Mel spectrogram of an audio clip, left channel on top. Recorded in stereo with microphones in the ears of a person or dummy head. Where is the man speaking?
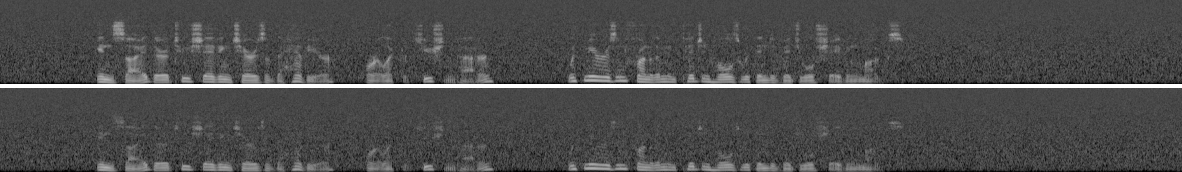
65° left (ahead or behind).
